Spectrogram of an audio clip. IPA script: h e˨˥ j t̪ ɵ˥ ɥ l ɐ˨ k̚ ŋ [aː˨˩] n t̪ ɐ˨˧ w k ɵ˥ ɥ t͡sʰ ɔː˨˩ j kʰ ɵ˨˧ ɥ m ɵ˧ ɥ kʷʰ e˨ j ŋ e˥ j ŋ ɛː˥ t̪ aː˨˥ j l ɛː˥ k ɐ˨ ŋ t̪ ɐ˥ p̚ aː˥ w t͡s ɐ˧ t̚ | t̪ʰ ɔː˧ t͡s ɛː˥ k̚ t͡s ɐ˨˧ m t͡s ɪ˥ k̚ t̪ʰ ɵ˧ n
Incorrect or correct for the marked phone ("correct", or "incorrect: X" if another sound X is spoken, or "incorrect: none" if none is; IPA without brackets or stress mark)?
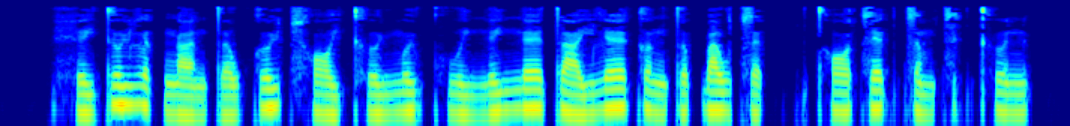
correct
